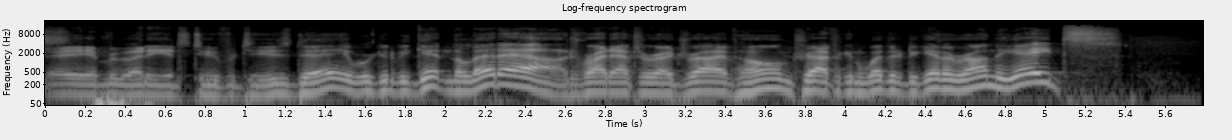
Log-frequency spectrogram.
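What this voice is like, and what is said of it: Radio DJ voice. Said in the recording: “DJ voices ... Let me hear your DJ voice.”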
